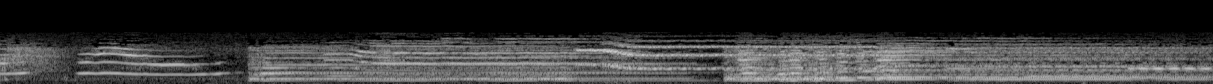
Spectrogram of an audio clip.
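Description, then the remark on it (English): A friendly cat named Shushu meows loudly, starting with a few short rising cries and then long, drawn-out yowling wails that continue without pause. No one speaks. “Nothing more than a friendly cat named Shushu.”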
